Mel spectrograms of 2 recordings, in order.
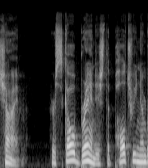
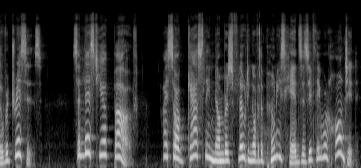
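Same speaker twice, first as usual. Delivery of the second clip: refined lady voice; 7 semitones higher than usual. Acted. Rarity speaking at length.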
